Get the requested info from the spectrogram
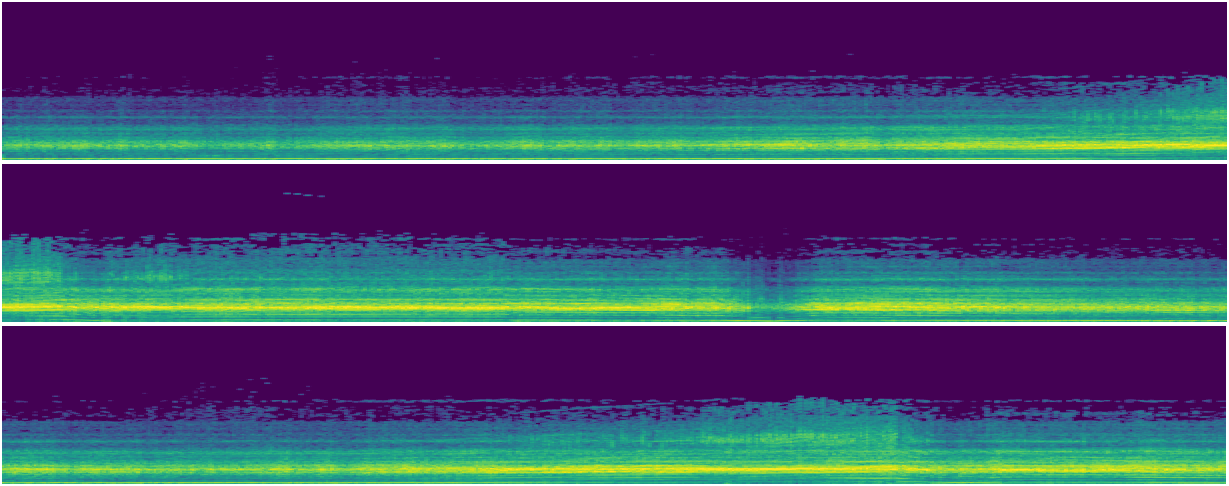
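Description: Sportbike engine running at high revs at track speed, heard from on board with wind rushing past the microphone. The engine note holds steady, climbs, and dips sharply three times as gears change.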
